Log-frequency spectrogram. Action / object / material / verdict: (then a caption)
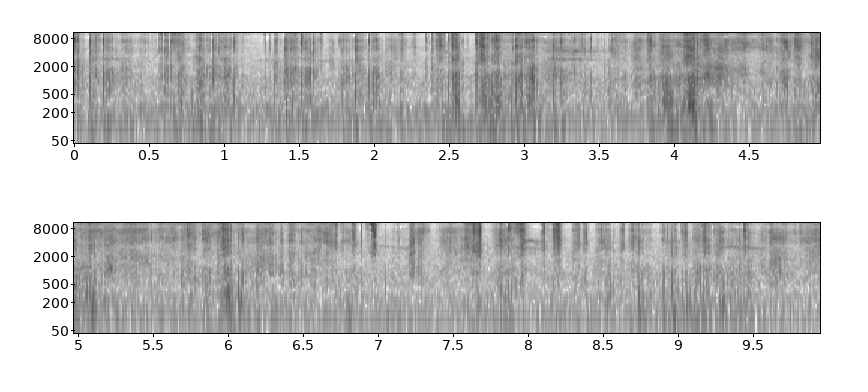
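scrape / concrete ground / concrete / none. Fingertips with short white nails scratch and tap a solid, damp outdoor concrete surface with small debris on it. Dense, gritty scraping and crackling runs throughout, with soft dull taps and a low rumbling bed. A louder tap stands out around four seconds.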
